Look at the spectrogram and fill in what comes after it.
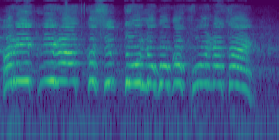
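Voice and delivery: ventriloquist puppet voice. Ventriloquist's monkey puppet answers its partner's question, monkey puppet voice. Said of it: "ये है मेरा monkey दोस्त puppet, जिसका नाम है [name]।".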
